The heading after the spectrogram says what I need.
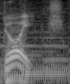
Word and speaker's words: Deutsch: they are not dutch the term pennsylvania dutch is a mispronunciation of the word deutsch which means german they continue to speak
